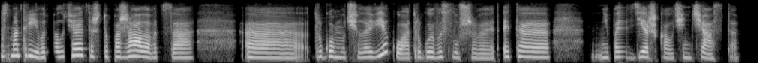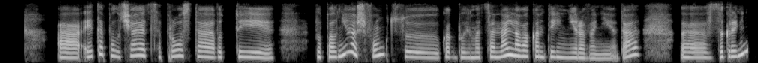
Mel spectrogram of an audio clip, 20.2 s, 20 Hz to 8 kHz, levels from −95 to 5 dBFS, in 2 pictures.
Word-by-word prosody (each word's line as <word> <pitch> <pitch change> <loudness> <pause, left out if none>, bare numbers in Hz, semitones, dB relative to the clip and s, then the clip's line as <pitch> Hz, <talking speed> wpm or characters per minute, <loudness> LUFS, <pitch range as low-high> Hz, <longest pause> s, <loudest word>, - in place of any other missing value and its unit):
Посмотри: 265 -2 +2
вот 210 0 -1
получается, 245 +4 +2
что 230 +1 +1
пожаловаться, 210 -4 +4 0.7
э, 195 -3 +1
другому 230 -3 -2
человеку, 215 - +2
а 185 0 +1
другой 215 +1 -2
выслушивает- 195 -4 -3
это 225 -2 +2 0.6
не 205 0 -7
поддержка 215 -1 0
очень 190 +1 -1
часто. 185 -2 0 1.0
А, 195 -1 +2
это 240 +9 -2
получается, 270 -2 -1
просто 240 -4 -2
вот 210 -1 -5
ты 205 -4 -1 0.6
выполняешь 255 - +1
функцию 215 - -3
как 215 -2 -4
бы 205 0 -6
эмоционального 235 +6 +2
контейнирования, 200 -7 -3
да. 285 +6 +1 0.5
Э, 205 -1 -1
в - - -9
за 205 +3 -3
границей 255 - +2
215 Hz, 100 wpm, -23 LUFS, 200-240 Hz, 1.0 s, пожаловаться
